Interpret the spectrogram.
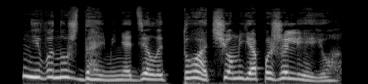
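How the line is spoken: Menacing, through gritted teeth. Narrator (Russian): угрожающе процедила девушка сквозь зубы

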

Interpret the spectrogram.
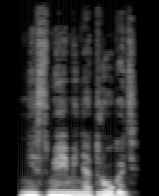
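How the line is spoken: Threatening, through gritted teeth. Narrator (Russian): угрожающе процедила я

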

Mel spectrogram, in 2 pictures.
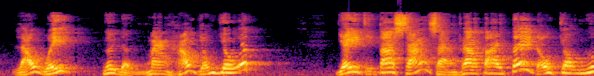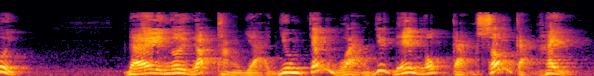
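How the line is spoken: Furious loud shout. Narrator (Vietnamese): Chí Tôn nổ giận quát to

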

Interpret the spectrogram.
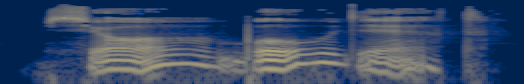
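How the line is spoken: Hoarse excited assurance. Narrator (Russian): Хриплым от возбуждения голосом заверил Дориан

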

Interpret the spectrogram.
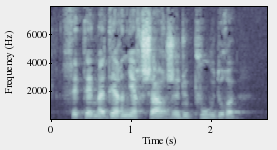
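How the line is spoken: Plain. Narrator (French): dit-il

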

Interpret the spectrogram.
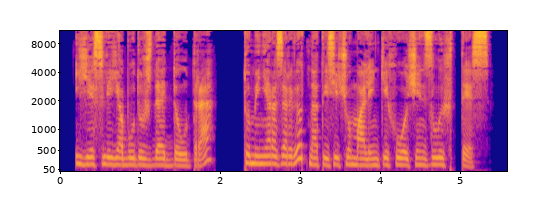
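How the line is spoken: Snapping. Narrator (Russian): огрызнулась я

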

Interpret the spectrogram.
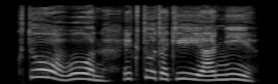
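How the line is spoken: Sleepy question. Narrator (Russian): сонно поинтересовалась Британи

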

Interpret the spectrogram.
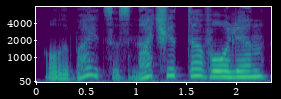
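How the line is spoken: Knowing whisper. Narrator (Russian): сознанием дела зашептала главная девица

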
